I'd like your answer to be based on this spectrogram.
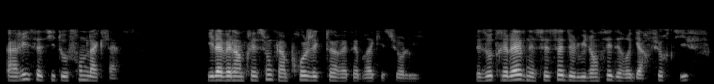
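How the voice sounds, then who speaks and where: An audiobook narrator reading a novel chapter in an even, measured storytelling manner. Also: mid-range voice, lo-fi sound. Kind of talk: scripted narration.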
